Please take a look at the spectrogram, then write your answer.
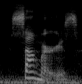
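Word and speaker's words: Somers: a town called summers you say it like summers like the season my favorite place in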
